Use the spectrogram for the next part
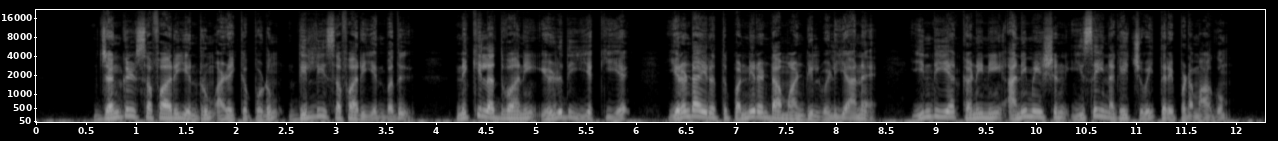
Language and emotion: Tamil, neutral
